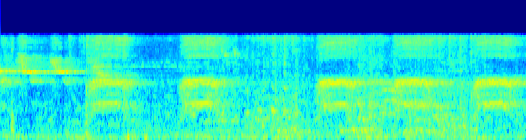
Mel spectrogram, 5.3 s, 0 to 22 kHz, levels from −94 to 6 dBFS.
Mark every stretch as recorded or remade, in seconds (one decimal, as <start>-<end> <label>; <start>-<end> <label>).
0.0-5.3 recorded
